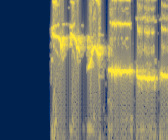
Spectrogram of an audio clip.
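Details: Brown-chested jungle flycatcher singing hard in a lure recording aimed at rival flycatchers: a few high sliding whistles drop into a run of steady, lower sustained whistles with tiny breaks between them.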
